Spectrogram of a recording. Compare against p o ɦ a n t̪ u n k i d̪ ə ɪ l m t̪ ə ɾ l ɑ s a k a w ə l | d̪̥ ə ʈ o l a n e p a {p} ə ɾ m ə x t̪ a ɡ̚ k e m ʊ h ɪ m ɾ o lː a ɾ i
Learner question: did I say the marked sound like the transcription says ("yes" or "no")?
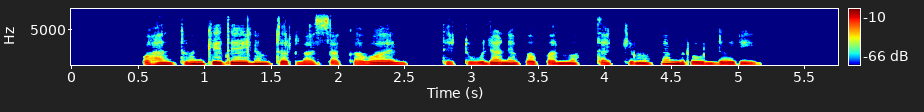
yes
